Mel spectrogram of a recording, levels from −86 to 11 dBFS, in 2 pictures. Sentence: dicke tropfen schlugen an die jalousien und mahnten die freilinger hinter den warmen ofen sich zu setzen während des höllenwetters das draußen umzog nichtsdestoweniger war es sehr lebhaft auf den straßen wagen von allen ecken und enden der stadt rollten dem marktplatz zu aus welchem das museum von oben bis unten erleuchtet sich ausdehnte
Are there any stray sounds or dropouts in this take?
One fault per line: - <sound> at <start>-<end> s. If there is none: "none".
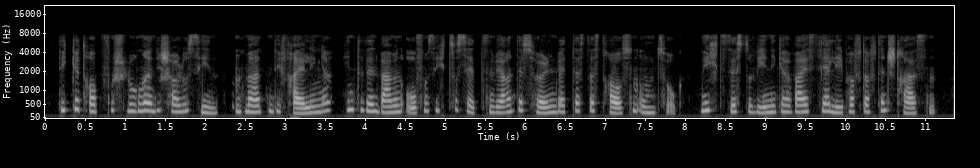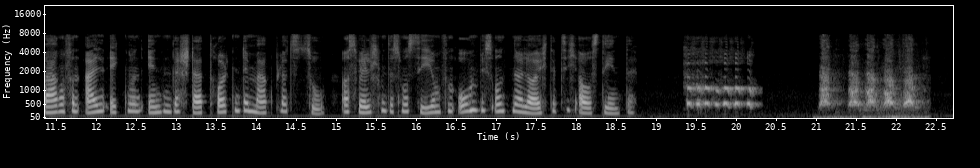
- laugh at 19.3-20.3 s
- bark at 21.0-22.4 s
